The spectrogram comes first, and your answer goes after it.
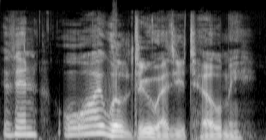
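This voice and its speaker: A man voicing a humble, simple-minded wooden sawhorse come to life, talking in a slow, wondering drawl. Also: on the low side, big pitch swings, mellow, no room sound, exaggerated voice.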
